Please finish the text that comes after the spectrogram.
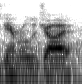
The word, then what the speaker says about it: Gamer Lajai: I guess Gamer Lajai could, or Gamer Lajai, as it's properly pronounced. He is the kind of fight choreography guy in the smaller Star Wars community. So there's a little shout out to Gamer Lajai.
